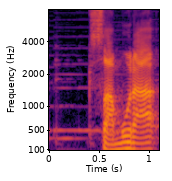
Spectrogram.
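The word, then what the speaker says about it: くさむら: Accent on the last mora.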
